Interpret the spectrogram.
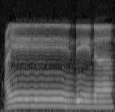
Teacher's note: Nun mati yang kosong ini ikhfa hakiki, kena panjangkan 2 harakat dengan samar bunyinya.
